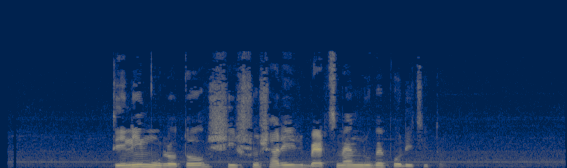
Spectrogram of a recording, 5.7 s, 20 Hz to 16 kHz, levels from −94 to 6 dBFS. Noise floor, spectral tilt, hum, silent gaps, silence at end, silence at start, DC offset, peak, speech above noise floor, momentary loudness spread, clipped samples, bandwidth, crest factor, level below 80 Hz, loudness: -65 dBFS; -4.5 dB/octave; none; none; 1.4 s; 1.15 s; under 0.1%; -14 dBFS; 31 dB; 9 LU; under 0.1%; 11.5 kHz; 22 dB; -88 dBFS; -34 LUFS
